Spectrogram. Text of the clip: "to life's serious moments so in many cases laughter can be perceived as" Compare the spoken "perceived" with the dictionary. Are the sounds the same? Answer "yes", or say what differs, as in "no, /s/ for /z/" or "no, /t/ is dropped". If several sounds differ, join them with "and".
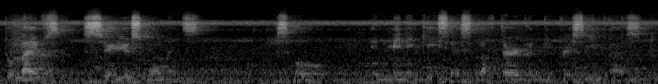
no, /d/ is dropped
